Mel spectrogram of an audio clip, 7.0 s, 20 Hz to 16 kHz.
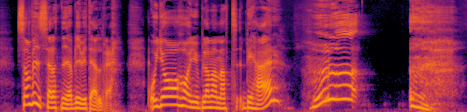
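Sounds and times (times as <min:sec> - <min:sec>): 
speech: 0:00.3 - 0:05.5, 0:06.1 - 0:06.7
person groaning with effort while rising from a chair: 0:04.6 - 0:05.5, 0:06.1 - 0:06.9.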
